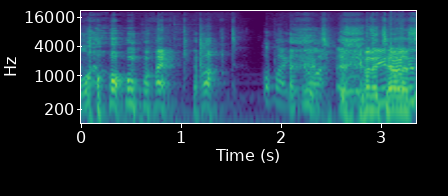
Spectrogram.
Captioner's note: laughing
